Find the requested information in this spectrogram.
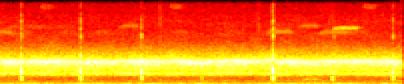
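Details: Rainy-season pond chorus of many frogs that have come out of their burrows as water refills it: a constant high hum overlaid with crisp repeated clicking pulses and brief thin whistles.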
